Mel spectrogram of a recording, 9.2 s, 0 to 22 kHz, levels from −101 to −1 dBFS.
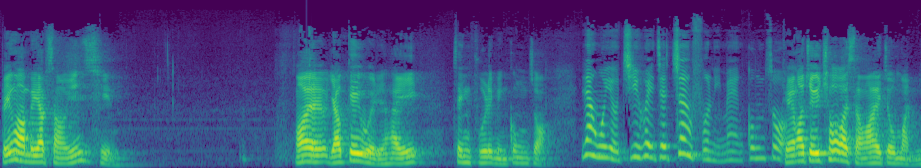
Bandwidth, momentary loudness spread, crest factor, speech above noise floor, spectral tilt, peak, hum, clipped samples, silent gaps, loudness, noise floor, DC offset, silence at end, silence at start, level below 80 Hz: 12 kHz; 17 LU; 20 dB; 45 dB; -5.5 dB/octave; 0 dBFS; none; under 0.1%; none; -18 LUFS; -62 dBFS; under 0.1%; 0 s; 0 s; -72 dBFS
